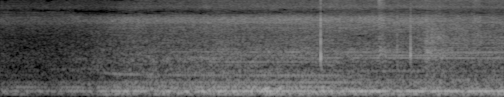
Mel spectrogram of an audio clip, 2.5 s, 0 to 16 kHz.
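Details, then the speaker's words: 2003 Dodge Ram 3500 dually with an upgraded fuel system, lift pump run on a relay jumper before starting to check pressure and leaks: steady, even electric hum comes up quickly and holds. The pump is running normally and pushing fuel. "you can hear it it's it's pushing fuel"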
